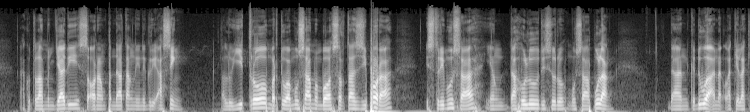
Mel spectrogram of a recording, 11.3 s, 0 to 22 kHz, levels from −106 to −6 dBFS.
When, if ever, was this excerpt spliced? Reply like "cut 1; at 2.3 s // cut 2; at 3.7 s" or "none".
cut 1; at 3.2 s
